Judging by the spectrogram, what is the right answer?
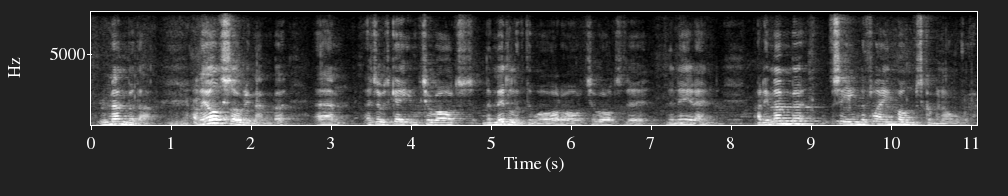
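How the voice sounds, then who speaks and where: Through audible room echo and noticeable background noise, a man speaks at a fairly high pitch. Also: lively intonation, moderate pace. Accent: Mancunian. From Manchester, northern England. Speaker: war-era witness. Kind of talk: oral history interview. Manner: halting.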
